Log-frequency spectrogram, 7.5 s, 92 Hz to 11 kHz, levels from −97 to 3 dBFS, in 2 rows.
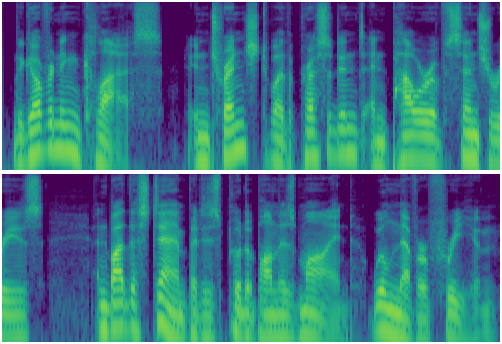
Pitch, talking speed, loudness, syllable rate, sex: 115 Hz, 200 wpm, -22 LUFS, 5.5 syllables/s, male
